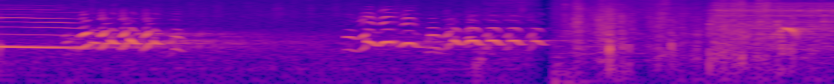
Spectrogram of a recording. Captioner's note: ducks chirping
